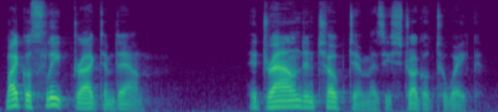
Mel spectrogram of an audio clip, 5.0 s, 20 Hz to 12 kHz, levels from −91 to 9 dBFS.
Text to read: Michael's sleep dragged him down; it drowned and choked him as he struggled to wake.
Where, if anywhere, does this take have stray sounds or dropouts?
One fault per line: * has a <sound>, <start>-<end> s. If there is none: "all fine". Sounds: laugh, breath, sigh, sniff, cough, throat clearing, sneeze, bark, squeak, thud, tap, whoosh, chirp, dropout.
all fine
